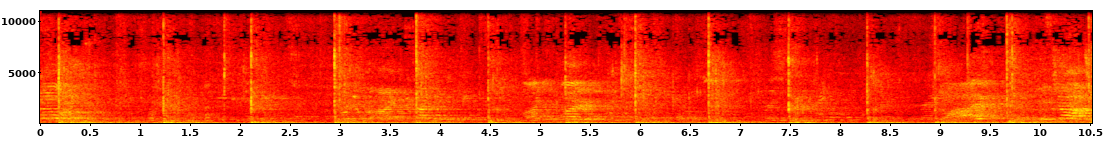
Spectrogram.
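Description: Basketball being dribbled on a hardwood-style gym floor during a game: repeated irregular thuds of the ball and players' footfalls, over indistinct voices from players and spectators.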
